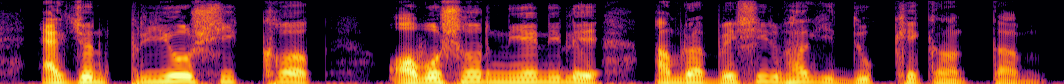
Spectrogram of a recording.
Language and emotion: Bengali, sad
